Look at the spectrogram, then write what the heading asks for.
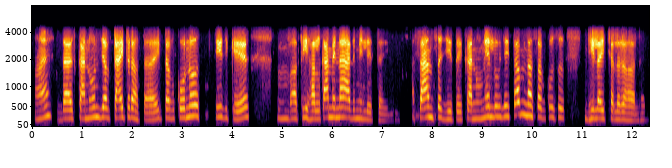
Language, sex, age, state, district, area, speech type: Maithili, female, 30-45, Bihar, Sitamarhi, urban, conversation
